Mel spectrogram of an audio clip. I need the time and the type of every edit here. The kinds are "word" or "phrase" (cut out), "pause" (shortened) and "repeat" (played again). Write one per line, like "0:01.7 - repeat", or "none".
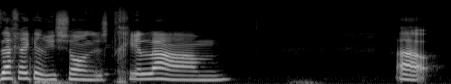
0:01.0 - word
